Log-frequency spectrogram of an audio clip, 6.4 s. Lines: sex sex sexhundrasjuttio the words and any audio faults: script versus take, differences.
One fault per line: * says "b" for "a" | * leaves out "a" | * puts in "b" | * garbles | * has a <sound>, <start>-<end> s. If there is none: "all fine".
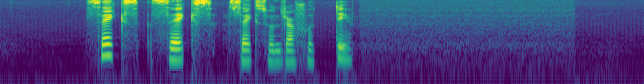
all fine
